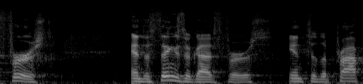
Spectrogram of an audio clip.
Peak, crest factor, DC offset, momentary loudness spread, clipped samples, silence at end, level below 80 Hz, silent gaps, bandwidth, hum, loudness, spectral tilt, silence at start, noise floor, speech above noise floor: -16 dBFS; 22 dB; under 0.1%; 10 LU; under 0.1%; 0 s; -60 dBFS; none; 18 kHz; none; -36 LUFS; -4 dB/octave; 0 s; -63 dBFS; 27 dB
